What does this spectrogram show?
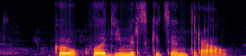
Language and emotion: Russian, neutral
